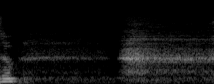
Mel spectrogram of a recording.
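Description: A man's breath between sentences: a faint exhale, then about a second in, a sharp audible inhale through the mouth that lasts about a second.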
